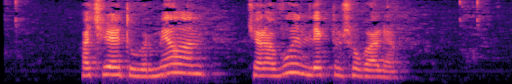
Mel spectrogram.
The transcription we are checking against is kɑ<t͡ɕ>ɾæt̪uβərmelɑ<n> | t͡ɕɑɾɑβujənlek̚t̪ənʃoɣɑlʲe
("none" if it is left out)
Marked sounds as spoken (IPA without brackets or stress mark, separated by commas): t͡ɕ, n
